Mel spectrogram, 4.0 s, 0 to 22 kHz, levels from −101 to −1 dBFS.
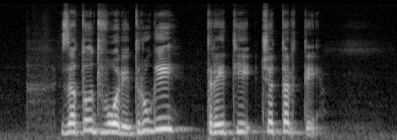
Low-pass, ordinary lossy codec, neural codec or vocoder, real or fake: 19.8 kHz; none; none; real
